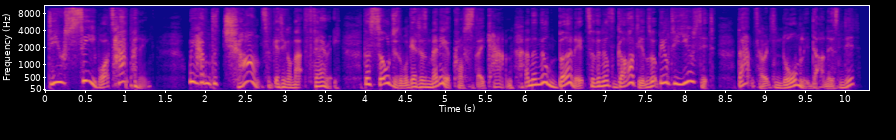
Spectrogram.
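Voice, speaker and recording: A man voicing a frantic young male bard who pleads and dramatizes, in a husky voice. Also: fairly high pitch, huge pitch swings, fast talker, no room sound, clean studio sound, pitched above the performer's own voice, heavily acted. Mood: panicked. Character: panicky excitable male bard, young adult.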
